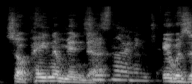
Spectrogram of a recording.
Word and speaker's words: Peenemünde: phonetic spelling, but it was a place called Peenemünde. It's Peenemud, but she's big on German pronunciations. So Peenemünde.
